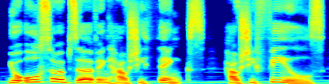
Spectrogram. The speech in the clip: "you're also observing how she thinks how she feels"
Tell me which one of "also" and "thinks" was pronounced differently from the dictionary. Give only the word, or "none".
none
